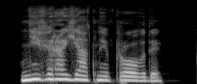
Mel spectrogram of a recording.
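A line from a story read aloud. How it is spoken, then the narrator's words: Whisper. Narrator (Russian): прошептала она Глории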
